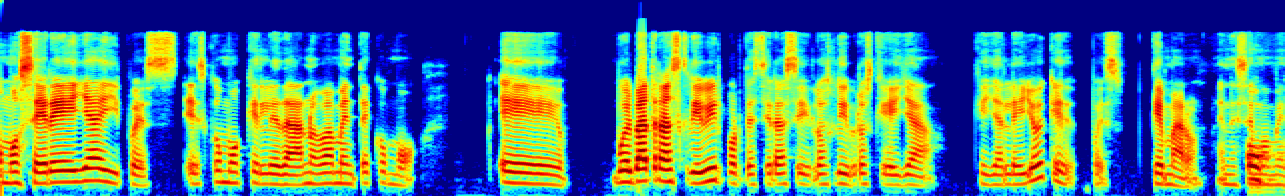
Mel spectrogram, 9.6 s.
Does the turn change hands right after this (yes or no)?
yes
